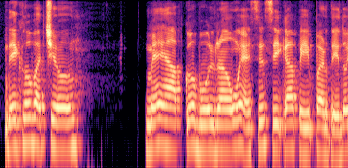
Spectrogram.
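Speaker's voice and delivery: low, lifeless voice of a bored teacher; sluggish dull speaker. Shown as a demonstration. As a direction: sound like someone half asleep. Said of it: "कहीं आप एकदम सुस्त इंसान बन करके तो बात नहीं करते हो".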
